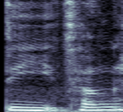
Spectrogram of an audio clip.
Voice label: "di3 ceng2", Chinese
